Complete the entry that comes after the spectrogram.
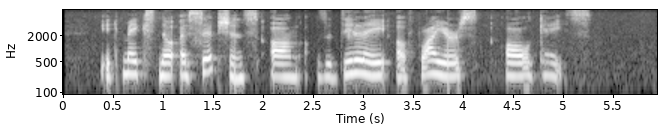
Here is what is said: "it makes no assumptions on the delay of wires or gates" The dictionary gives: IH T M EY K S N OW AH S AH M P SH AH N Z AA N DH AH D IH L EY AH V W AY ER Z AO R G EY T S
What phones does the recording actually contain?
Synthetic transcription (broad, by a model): IH T M EY K S N OW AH S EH P SH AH N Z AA N DH AH D IH L EY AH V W AY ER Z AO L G EY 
